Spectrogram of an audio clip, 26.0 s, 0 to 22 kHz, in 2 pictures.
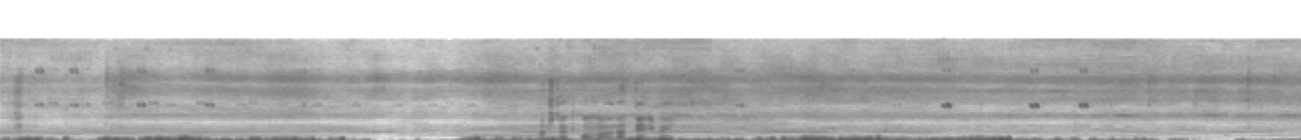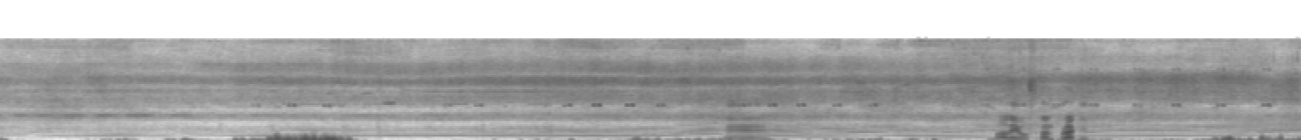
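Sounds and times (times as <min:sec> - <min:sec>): wind buffeting microphone: 0:00.0 - 0:13.2, 0:13.9 - 0:16.8, 0:17.8 - 0:26.0
faint distant motor whine: 0:00.0 - 0:26.0.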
